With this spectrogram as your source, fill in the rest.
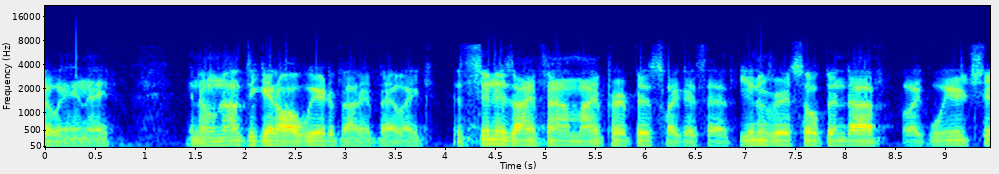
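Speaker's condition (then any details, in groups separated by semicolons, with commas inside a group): Cerebral palsy; from birth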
